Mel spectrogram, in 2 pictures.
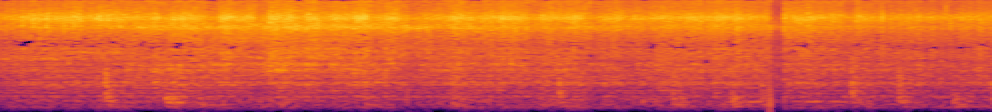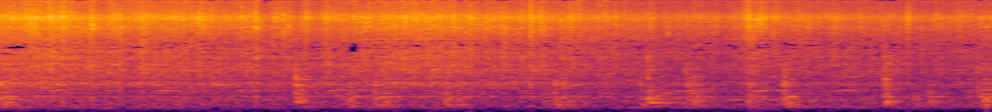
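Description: Onion paste sizzling in hot mustard oil in a kadhai, stirred with a wooden spatula that scrapes the pan; the sizzle slowly dies down as the paste cooks.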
